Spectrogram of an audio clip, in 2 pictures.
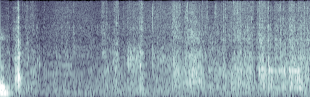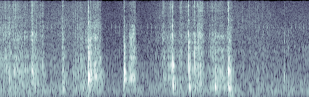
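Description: Sewing machine stitching slowly through layers of tulle, with a cluster of sharp ticks about four seconds in.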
